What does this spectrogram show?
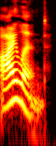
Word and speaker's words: island: Letters lie. They really do, like the word honest. The H is silent, or knife, or island.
